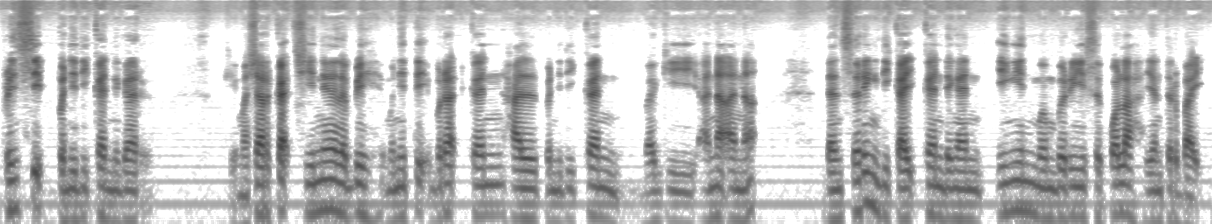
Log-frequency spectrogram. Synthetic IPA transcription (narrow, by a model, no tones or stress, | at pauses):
pɾinsɪpːəndidikanːə̃ɡaɾaokḛmaʃaɾakat̪̚t͡ʃinãləbɪhmə̃nit̪ɪʔ̚bəɾat̪̚kanhalpəndidikan | baɡia̰nãʔanãʔ | dansəɾɪŋdikait̪̚kandəŋãniŋɪ̃nmə̃mbəɾisəkolahjaŋt̪ərbaɪk̚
